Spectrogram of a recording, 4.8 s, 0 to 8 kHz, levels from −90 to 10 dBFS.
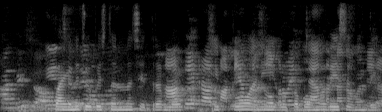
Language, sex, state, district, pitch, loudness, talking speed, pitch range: Telugu, female, Andhra Pradesh, Srikakulam, 205 Hz, -26 LUFS, 115 wpm, 195-215 Hz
